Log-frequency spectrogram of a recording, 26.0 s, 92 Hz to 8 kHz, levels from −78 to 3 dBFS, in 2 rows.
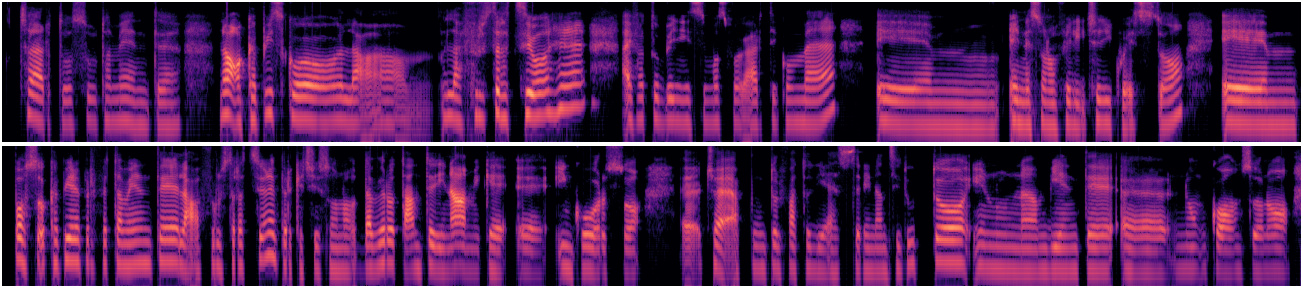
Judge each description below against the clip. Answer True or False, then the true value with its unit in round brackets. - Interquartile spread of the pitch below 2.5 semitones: False (2.8 semitones)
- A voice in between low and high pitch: True (170 Hz)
